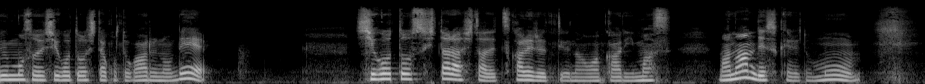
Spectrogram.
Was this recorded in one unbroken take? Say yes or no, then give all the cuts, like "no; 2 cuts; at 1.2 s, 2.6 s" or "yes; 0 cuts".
yes; 0 cuts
